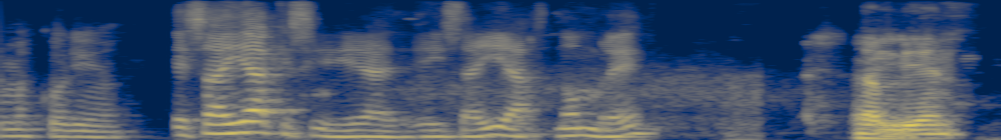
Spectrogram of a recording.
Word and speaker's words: Isaías: acento la ain entonces una diálisis es decir que hace que hace efectivamente que esta palabra se pronuncie isaías no cesa ya ok mis heridas se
